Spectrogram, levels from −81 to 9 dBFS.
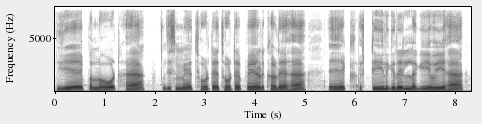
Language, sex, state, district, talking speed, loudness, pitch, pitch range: Hindi, male, Uttar Pradesh, Saharanpur, 100 wpm, -15 LUFS, 130 Hz, 125-135 Hz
